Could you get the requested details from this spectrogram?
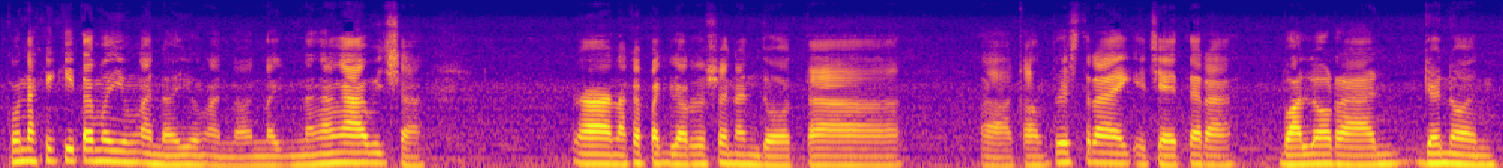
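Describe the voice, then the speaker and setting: A man's voice: mid-range voice, fairly even intonation, normal speed, slight background noise. A man hosting a reaction video, casually reading out posts and chats with teasing, mock-scolding remarks and frequent laughter.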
